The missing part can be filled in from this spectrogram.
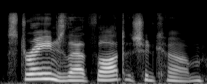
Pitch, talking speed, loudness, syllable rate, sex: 190 Hz, 145 wpm, -14 LUFS, 3.1 syllables/s, male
